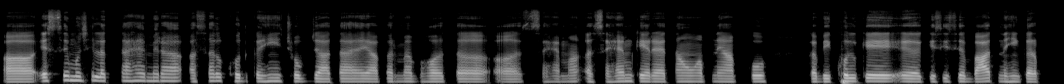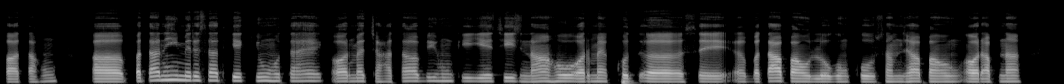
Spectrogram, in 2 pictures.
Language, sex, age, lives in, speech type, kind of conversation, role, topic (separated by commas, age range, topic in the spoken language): Hindi, male, 25-29, India, conversation, advice, user, मैं सामाजिक समूहों में अपने असली रूप को कैसे स्वाभाविक रूप से स्वीकार्य बना सकता/सकती हूँ?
